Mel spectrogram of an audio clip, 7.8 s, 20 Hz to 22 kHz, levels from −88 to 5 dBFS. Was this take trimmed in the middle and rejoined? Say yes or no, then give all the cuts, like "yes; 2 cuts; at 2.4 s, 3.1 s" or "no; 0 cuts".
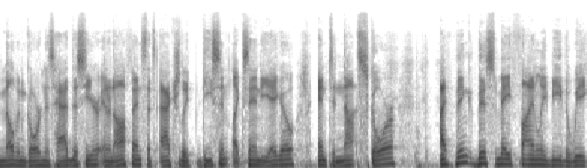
no; 0 cuts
